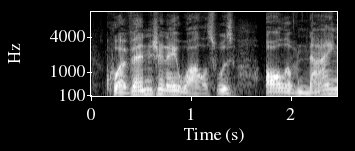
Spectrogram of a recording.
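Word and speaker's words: Quvenzhané: it's going to some of you right now quo venj na Wallis yes avenging a that's how you say her name avenge and a Wallis was all of nine years old when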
